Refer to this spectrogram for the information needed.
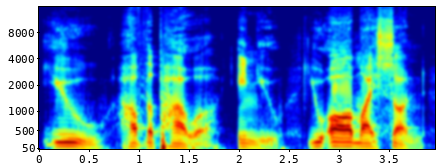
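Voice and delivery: slow, low, portentous voice; deep, drawn-out apparition voice; ghostly father. Acted. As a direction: bestow wisdom slowly as a ghost dad.

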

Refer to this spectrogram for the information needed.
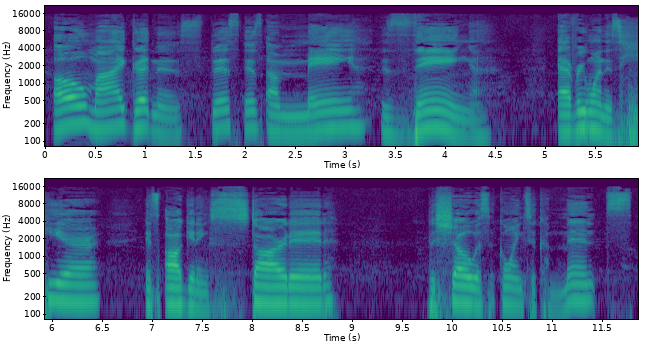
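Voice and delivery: slow, stretched, savouring every word; grand slow announcing. Real, not acted. Host announcing the show is starting, slow and grand. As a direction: draw it out like a grand opening.

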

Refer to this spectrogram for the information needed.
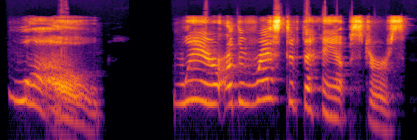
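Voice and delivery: high, loud astonishment; astonished. Acted. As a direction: gasp it in disbelief. Shocked by hamsters.

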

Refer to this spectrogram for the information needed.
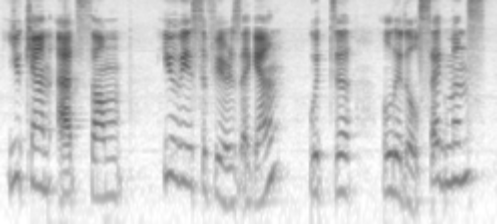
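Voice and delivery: ordinary talk, nothing marked

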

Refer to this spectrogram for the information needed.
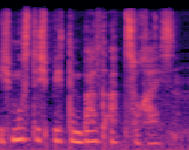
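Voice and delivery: almost no voice, ashamed to ask; hushed plea. Acted. Daughter-in-law asks mother to leave, in a whisper.

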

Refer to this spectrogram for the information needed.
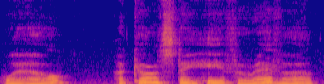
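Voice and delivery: Stanley alone in the cave, sighing; little fish sighing. Acted. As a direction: sigh it out as tiny Stanley. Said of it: "he sighed at last".

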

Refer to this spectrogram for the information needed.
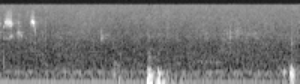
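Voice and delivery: breathy hushed whisper; barely voiced, under the breath. Whispered aside during phone call.

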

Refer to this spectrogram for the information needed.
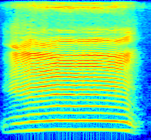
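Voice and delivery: mooing cow. A narrator's reading. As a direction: draw out a moo like a cow. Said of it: "said Cow".

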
